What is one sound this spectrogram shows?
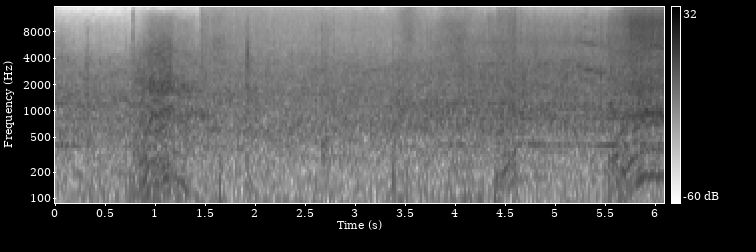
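A van's engine revs as it pulls away.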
